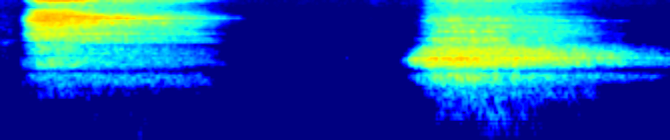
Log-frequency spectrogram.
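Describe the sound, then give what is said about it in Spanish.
Deep breathing in and out: two long, airy, breathy breaths separated by a short silence, each fading gradually, soft and heard alone. “Lo reconocemos. Volvemos a respirar.”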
